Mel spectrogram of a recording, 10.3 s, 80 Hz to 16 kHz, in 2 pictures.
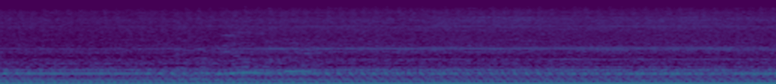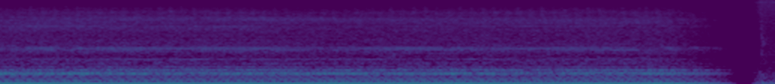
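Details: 2007 Subaru Impreza WRX EJ255 first start after head and head gasket replacement, oil system primed: smooth, steady low idle with an even beat, no knocks or ticks for ten seconds, then shut off; running normally.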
